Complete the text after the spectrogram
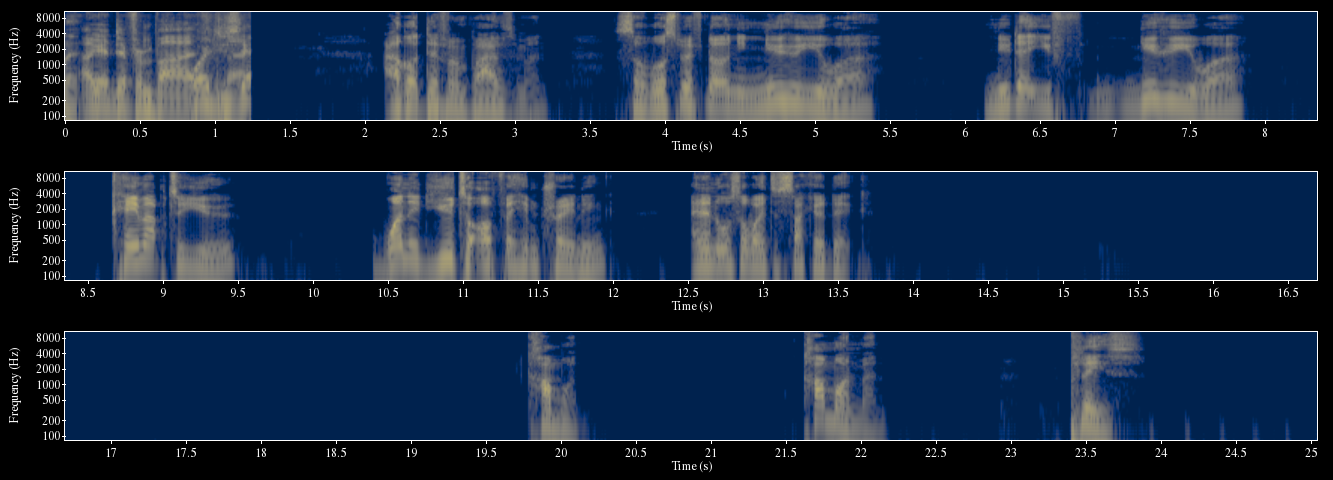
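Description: A man speaks with animation close to a microphone, in short bursts.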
